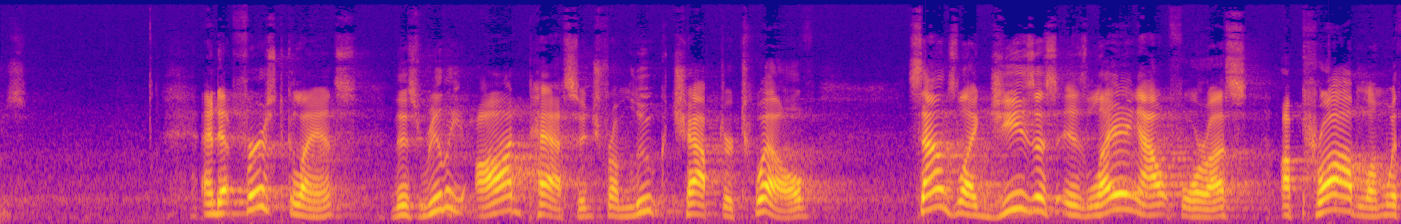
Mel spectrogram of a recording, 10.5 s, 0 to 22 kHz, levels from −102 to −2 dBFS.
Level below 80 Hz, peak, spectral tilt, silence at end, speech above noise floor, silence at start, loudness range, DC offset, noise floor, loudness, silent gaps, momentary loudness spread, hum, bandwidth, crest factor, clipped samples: -60 dBFS; 0 dBFS; -5.5 dB/octave; 0 s; 33 dB; 1.45 s; 4 LU; under 0.1%; -48 dBFS; -15 LUFS; none; 10 LU; none; 13.5 kHz; 16 dB; under 0.1%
